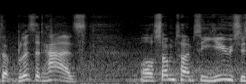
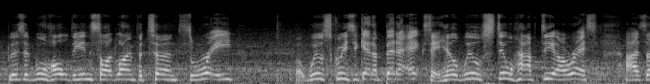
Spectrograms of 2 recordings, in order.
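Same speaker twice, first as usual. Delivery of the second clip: rising live race call, building tension; motorsport commentator; 4 semitones higher than usual. Real, not acted. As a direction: call the battle with mounting urgency. Battle heats up, live call.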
